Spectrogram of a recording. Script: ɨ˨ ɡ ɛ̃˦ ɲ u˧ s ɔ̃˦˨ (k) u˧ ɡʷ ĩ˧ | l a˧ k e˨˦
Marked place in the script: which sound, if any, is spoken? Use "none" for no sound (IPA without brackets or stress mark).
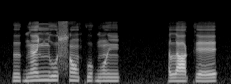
k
